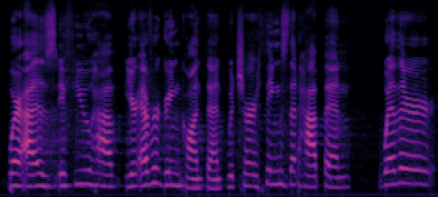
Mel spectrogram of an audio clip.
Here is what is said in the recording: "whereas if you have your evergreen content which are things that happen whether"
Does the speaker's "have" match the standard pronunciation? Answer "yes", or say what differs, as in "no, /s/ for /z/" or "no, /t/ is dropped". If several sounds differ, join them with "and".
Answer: yes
